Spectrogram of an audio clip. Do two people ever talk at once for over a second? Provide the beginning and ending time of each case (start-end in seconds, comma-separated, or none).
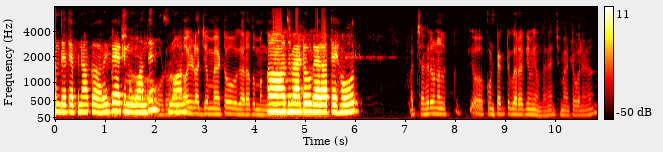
1.1-2.6, 4.2-5.5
